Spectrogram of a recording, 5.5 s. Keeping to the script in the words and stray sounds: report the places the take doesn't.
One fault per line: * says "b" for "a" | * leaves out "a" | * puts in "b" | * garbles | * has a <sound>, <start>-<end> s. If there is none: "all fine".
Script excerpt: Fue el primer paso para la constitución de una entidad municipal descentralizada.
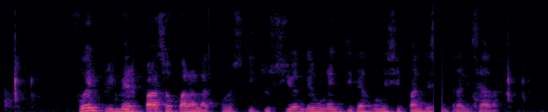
* has a dropout, 4.3-4.4 s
